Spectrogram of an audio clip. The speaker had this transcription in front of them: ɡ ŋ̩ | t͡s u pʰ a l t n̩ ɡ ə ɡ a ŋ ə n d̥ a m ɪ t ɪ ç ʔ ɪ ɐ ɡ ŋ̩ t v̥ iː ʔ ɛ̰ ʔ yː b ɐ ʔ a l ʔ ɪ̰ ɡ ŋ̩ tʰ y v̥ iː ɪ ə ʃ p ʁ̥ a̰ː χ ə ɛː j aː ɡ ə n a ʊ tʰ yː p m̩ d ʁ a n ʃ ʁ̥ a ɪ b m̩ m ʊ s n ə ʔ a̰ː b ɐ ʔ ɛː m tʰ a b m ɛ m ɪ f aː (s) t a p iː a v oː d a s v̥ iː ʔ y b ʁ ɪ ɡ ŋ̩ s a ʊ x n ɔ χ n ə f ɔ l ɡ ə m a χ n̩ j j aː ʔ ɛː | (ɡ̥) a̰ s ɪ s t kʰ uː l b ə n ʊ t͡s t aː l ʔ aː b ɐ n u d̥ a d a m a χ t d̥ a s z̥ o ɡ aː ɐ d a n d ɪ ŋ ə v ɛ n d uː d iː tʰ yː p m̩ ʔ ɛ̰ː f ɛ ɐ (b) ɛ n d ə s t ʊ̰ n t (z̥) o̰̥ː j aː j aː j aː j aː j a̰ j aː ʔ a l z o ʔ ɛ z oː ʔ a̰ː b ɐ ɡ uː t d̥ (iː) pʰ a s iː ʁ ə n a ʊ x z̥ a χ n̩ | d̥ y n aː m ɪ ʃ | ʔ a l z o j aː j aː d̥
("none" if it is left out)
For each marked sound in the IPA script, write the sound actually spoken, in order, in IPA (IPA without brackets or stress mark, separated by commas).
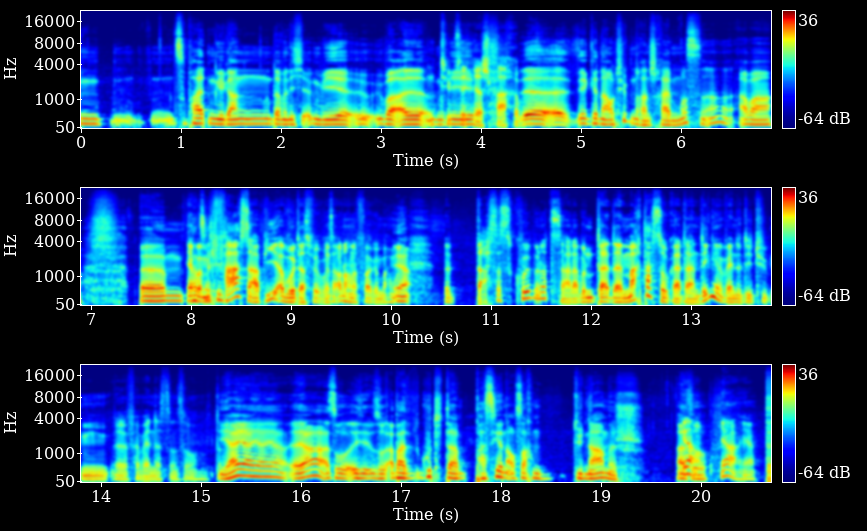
s, d̥, v, z̥, aː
